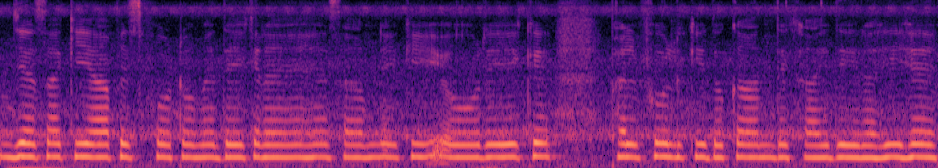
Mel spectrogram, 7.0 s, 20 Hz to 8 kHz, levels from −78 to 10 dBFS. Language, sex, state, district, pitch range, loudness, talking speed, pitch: Hindi, female, Delhi, New Delhi, 220-225 Hz, -15 LUFS, 195 wpm, 225 Hz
